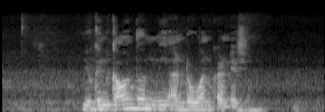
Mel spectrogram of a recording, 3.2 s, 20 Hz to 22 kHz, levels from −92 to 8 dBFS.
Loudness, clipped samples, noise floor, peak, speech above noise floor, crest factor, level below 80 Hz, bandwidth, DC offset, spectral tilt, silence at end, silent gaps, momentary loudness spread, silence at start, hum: -16 LUFS; under 0.1%; -44 dBFS; -2 dBFS; 28 dB; 16 dB; -50 dBFS; 8.6 kHz; under 0.1%; -8.5 dB/octave; 0.25 s; none; 11 LU; 0.8 s; none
